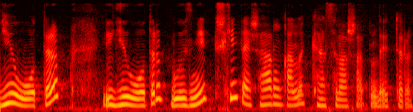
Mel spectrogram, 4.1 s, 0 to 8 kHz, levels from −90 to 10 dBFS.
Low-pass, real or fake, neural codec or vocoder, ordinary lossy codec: 7.2 kHz; fake; codec, 16 kHz, 8 kbps, FunCodec, trained on LibriTTS, 25 frames a second; none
